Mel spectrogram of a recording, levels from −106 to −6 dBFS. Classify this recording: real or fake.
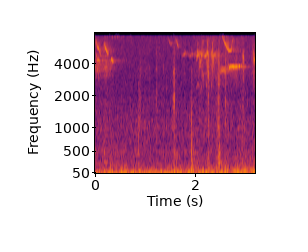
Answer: real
